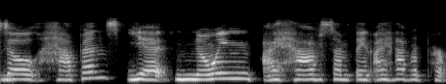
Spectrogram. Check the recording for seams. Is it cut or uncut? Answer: cut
